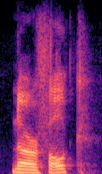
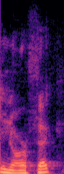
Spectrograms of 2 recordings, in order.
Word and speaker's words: Norfolk: uh uh it doesn't you don't pronounce the L but in my defense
